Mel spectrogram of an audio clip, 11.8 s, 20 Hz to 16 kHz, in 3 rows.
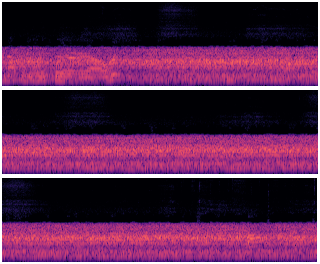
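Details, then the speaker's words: Drake R4C receiver, early model with 6HS6 mixer tubes, eBay find, tuned to 20 meters; switches bad, not yet cleaned. Steady band-limited hiss with faint signals, no crackle or dropouts; the receiver works and receives normally. "anyway yeah it does work i hope i don't ruin it cleaning it but i'm gonna clean this thing like crazy"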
